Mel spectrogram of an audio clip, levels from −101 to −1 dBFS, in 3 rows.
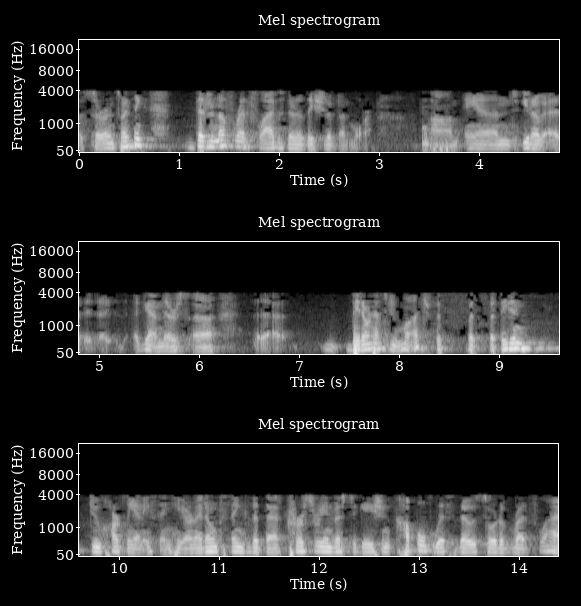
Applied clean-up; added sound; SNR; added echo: none; none; none; none.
